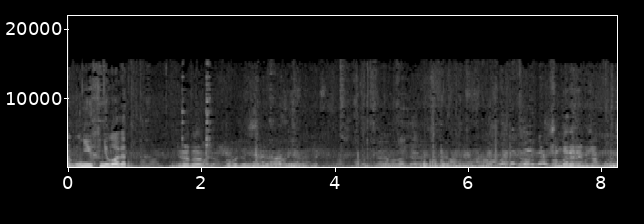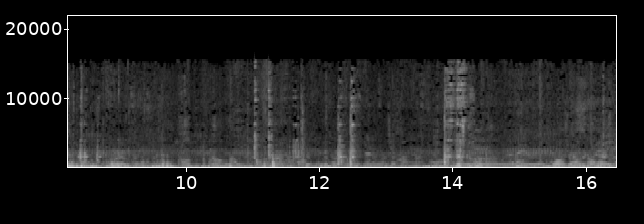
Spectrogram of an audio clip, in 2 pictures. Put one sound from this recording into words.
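Several men talk over one another nearby.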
